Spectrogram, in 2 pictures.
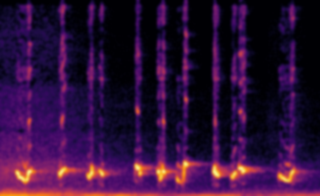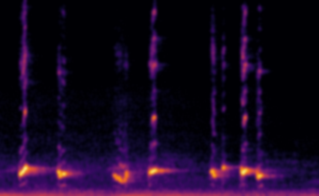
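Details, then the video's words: Yellow-vented bulbul in insistent morning ropel song, a fluent chain of rich bubbling whistles dipping and rising, slowing toward the end, over a low rumbling background. "Burung Trucukan Ropel pagi NGOTOT"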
